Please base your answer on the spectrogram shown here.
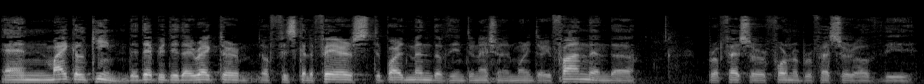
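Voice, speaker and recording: A man moderating a panel, introducing speakers with many fillers and pauses. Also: fairly low pitch, steady tone, a bit bright. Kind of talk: formal event introductions.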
